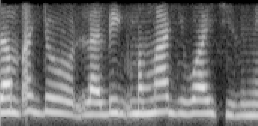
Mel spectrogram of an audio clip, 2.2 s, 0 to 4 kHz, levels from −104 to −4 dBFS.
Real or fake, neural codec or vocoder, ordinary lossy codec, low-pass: fake; codec, 24 kHz, 0.9 kbps, WavTokenizer, medium speech release version 2; none; 3.6 kHz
